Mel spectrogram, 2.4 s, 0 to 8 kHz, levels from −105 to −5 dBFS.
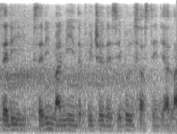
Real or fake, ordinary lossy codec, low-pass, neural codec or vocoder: real; none; 7.2 kHz; none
